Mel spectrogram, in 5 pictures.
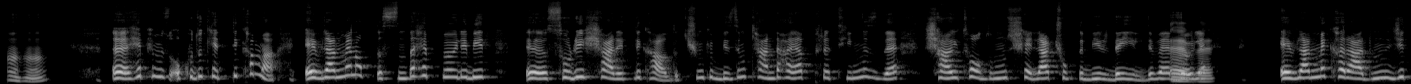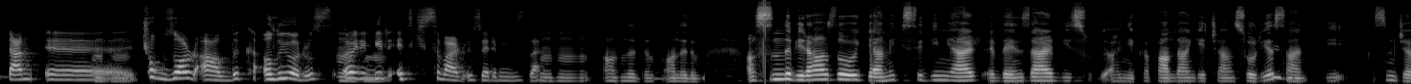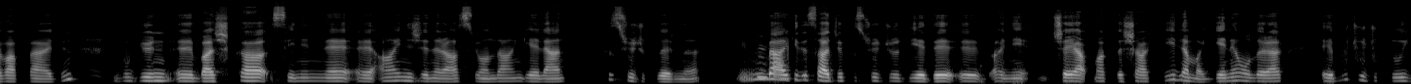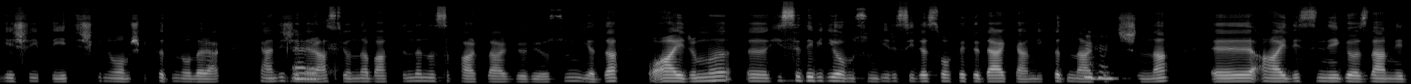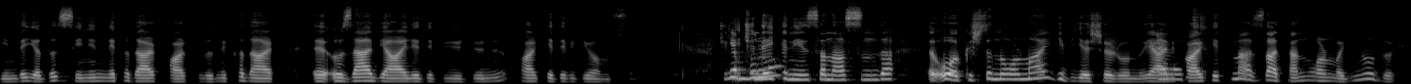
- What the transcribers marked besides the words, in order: other background noise; tapping
- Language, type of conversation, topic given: Turkish, podcast, Çocukluğunuz, kendinizi ifade ediş biçiminizi nasıl etkiledi?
